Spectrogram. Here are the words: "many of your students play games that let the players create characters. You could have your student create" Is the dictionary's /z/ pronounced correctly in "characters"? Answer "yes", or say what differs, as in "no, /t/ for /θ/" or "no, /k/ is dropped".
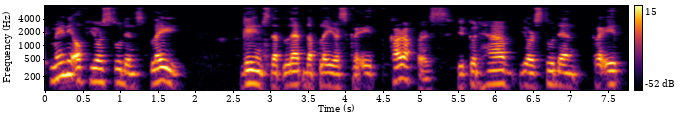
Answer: no, /s/ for /z/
